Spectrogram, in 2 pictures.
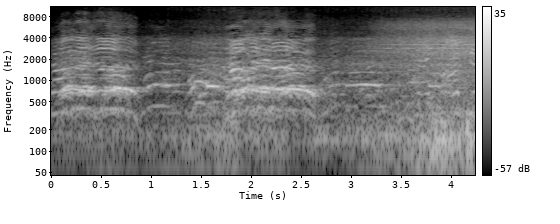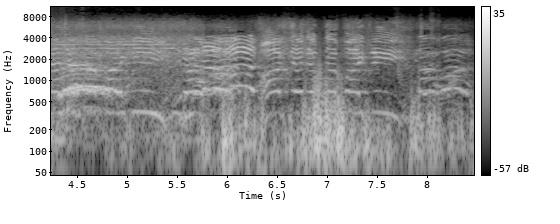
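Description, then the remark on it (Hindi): A dense crowd at an election campaign gathering in Gorakhpur chanting and shouting together, loud and continuous, with bursts of slogan-like cries rising over a constant roar of babble and some wind noise. “और ये गोरखपुर में चुनाव प्रचार की भीड़ है”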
